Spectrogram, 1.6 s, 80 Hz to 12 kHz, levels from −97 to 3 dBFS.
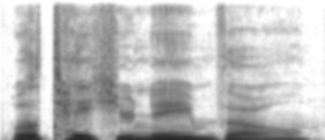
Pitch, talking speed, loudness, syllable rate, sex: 175 Hz, 185 wpm, -16 LUFS, 3.4 syllables/s, female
